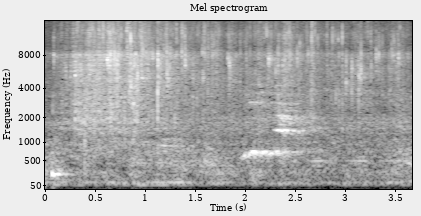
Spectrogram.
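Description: Pieces of marinated white fish fry in hot oil in a non-stick pan, giving a steady, soft sizzle and crackle throughout with faint kitchen clinks.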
